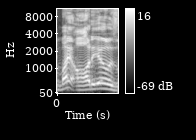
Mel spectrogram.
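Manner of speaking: normal talking voice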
